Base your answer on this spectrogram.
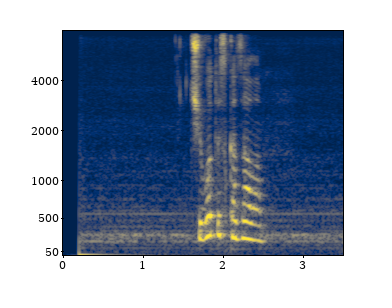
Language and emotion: Russian, neutral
